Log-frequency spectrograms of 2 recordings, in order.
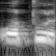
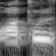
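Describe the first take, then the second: First: অতুল starting on rounded "oh"; vowel shifted to O. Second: অতুল starting on open "aw"; open first vowel. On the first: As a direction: say অতুল as "oh-tul". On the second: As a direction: say অতুল as "aw-tul". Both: Shown as a demonstration. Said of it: "অটা change হয়ে ও".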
